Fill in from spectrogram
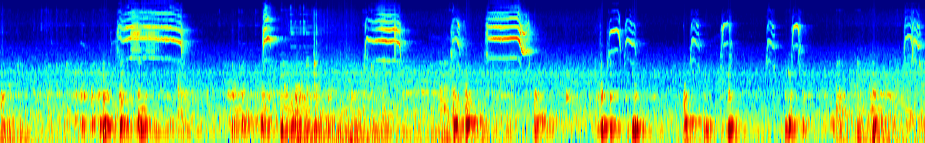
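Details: Several brown-eared bulbuls feeding together and competing for food, one bird with an injured left foot; harsh, buzzy bursts of stacked screeching notes come in irregular clusters, some longer and some clipped, over low background rumble.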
